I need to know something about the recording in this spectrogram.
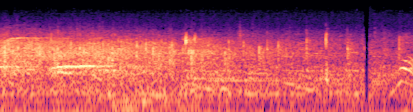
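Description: Concert audience applauding between songs, the applause dying away to a scattering of claps, with a brief held tone about half a second in.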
